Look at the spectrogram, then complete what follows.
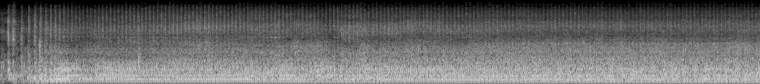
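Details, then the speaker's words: Job-lot Tecumseh single-cylinder lawnmower, primed, with compression and a dead-man throttle: it picks up quickly and holds a steady, even buzz with no misses or knocks, running fine, though a fuel leak is noted. "Happy with that. For the Tecumseh, I'm not going to complain."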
